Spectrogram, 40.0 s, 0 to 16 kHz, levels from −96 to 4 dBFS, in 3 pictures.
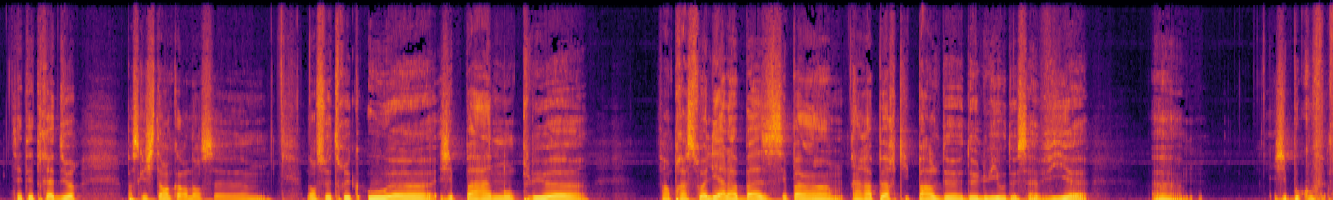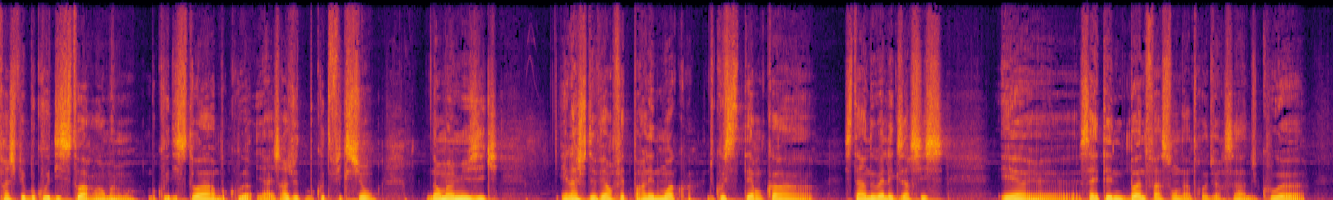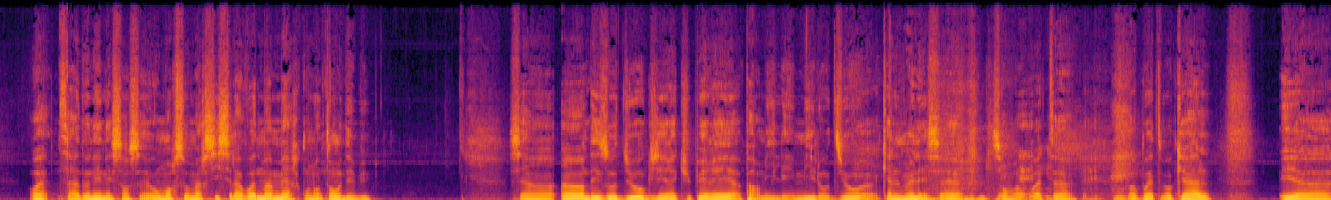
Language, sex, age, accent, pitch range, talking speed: French, male, 20-39, French, 105-120 Hz, 205 wpm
